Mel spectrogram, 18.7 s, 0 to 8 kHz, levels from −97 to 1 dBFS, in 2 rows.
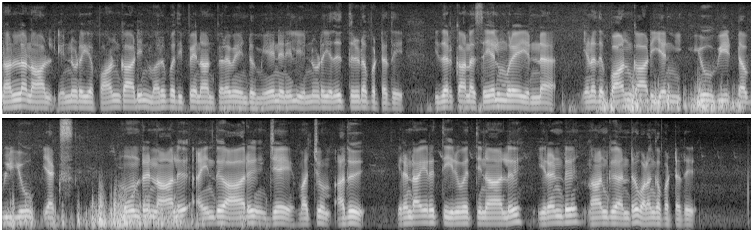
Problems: background sounds at intervals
